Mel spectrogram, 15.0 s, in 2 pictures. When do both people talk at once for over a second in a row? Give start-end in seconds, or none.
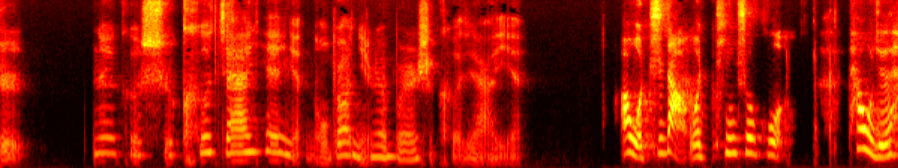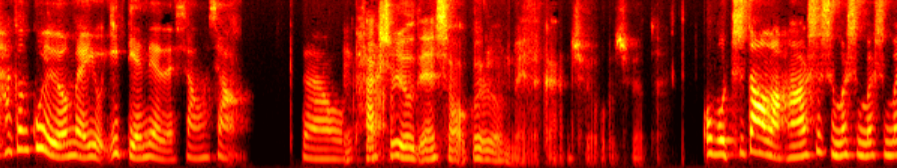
none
